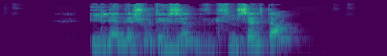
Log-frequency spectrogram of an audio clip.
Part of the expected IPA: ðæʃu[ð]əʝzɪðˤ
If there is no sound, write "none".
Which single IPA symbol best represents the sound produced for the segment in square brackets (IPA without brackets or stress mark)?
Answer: θ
